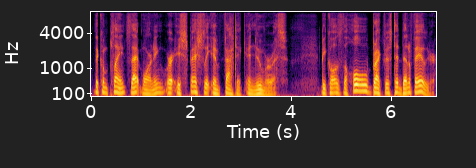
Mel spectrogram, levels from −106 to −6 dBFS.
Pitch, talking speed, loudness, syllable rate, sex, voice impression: 120 Hz, 150 wpm, -18 LUFS, 5.5 syllables/s, male, very masculine, very adult-like, thick, cool, sincere, calm, slightly mature, slightly elegant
